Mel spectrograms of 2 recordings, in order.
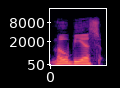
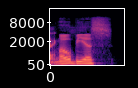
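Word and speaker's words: Möbius: and also pronounced it Mobius, or if you're in England, Mobius. So there you go. So I'm going to pronounce it Mobius.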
